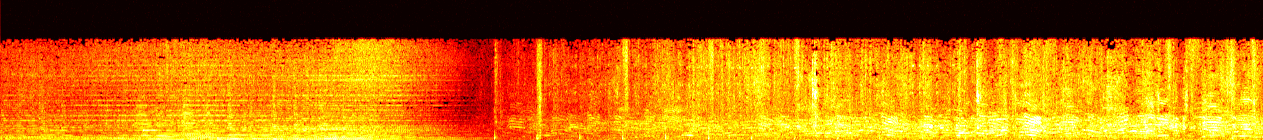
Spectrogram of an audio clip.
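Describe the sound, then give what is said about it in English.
A steady tonal hum fades out after a few seconds, replaced by a crowd of reporters chattering over one another in a dense, continuous babble, dotted with sharp clicks, in an audio drama of Stephen King's Strawberry Spring. “That crowd of reporters is about the last thing I need.”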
